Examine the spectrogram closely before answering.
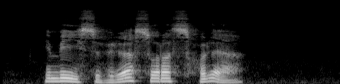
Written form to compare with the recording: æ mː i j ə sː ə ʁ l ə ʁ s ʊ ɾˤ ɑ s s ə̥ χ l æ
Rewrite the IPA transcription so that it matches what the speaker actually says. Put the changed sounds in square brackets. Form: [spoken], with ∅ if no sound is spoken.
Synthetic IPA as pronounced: [i] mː i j ə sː ə [v] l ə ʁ s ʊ ɾˤ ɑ [θ] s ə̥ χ l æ

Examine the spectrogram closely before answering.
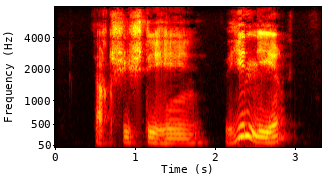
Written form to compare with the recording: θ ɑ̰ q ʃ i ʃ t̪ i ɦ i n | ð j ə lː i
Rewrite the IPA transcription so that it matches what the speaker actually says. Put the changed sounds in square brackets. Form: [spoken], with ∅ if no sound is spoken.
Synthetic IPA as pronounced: θ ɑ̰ q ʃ i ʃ t̪ i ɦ i n | ð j ə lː i

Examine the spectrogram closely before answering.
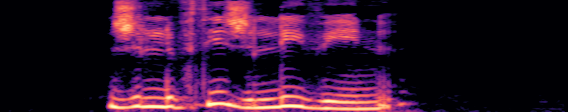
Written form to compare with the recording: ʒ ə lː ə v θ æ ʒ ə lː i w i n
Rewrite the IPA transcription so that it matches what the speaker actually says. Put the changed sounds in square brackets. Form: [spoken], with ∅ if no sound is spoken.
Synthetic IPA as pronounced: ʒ ə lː ə v θ [i] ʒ ə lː i [v] i n

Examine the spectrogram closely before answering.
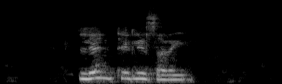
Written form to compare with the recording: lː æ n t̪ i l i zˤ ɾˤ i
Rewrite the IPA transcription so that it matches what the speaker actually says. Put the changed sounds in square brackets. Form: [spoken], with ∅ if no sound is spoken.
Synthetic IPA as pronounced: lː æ n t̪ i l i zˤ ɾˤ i

